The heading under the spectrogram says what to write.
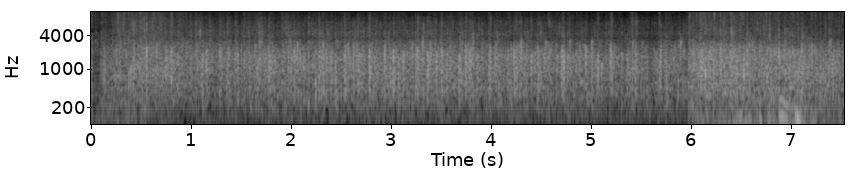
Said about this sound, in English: deserves a second round of applause because he is responsible for the drawings in his presentation.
